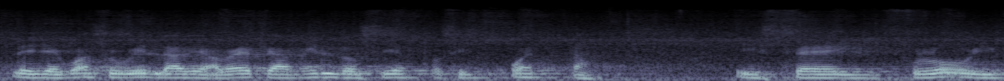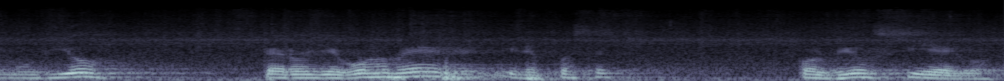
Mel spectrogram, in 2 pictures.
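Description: A man's voice: mid-range voice, dark tone, reverberant, in a large hall, lo-fi sound, slight background noise. A man preaching a fervent sermon to a congregation, addressing listeners as brother.

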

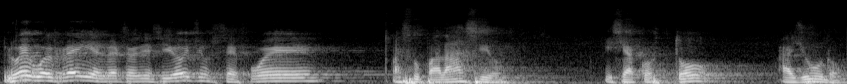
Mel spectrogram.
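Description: A male pastor preaches slowly and emphatically, often calling his listeners brother. His voice is gravelly and rings through a reverberant hall. The recording sounds dull and lo-fi. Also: medium pitch. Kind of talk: sermon. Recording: dull, echoey church hall.

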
